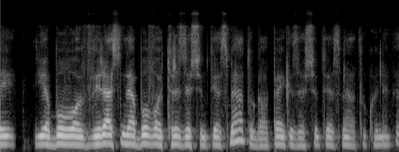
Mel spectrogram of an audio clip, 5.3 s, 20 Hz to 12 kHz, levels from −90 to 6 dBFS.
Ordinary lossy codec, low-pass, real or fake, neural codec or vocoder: Opus, 24 kbps; 7.2 kHz; real; none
